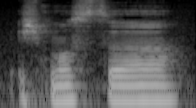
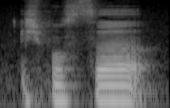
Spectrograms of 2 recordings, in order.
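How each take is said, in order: Both takes have the same delivery.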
